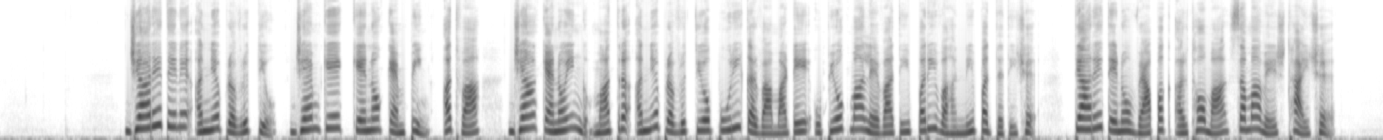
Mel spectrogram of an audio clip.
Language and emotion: Gujarati, neutral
